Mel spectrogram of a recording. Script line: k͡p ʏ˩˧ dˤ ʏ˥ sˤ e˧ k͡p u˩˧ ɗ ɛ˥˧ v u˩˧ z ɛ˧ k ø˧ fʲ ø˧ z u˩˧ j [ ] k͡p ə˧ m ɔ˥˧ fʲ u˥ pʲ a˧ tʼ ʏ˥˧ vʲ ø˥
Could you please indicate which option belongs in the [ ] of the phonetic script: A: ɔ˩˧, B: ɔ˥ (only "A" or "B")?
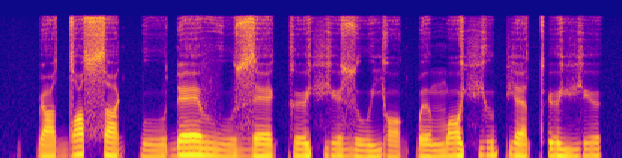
A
